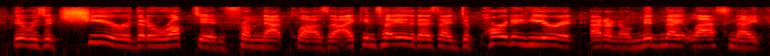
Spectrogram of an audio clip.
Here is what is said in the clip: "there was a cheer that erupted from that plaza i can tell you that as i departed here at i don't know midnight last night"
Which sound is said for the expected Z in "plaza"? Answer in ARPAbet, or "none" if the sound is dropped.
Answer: Z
